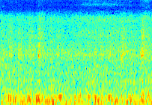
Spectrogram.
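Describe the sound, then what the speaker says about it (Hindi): A Chennai local train overtakes on an Indian railway line, heard as a loud, steady rolling roar with soft rhythmic wheel clatter, close and continuous, with no talk. "ये चेन्नई लोकल ट्रेन ओवरटेक कर गई अपनी गाड़ी को।"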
